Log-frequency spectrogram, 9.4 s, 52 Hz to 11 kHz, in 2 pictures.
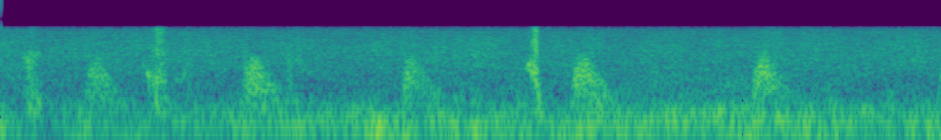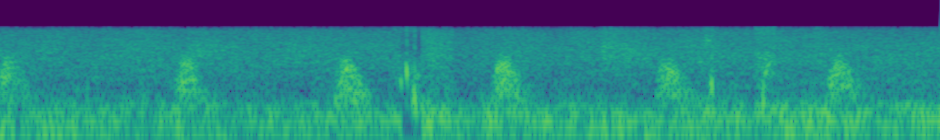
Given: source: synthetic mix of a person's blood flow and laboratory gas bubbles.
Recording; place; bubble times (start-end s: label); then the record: Doppler ultrasound of blood flow; subclavian vein
0.11-0.22 s: bubbles
0.69-0.95 s: bubbles
2.62-2.76 s: bubbles
6.67-6.86 s: bubbles
8.22-8.30 s: bubbles
8.48-8.58 s: bubbles
From the record:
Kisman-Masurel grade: 122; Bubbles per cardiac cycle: 1 to 2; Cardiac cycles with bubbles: 10 to 50%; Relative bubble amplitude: moderate (0.250 to 0.450); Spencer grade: 2 (many but less than half of the cardiac periods contain bubble signals, singularly or in groups); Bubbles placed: anywhere in the cardiac cycle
